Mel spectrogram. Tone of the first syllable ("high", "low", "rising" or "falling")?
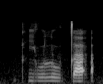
high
